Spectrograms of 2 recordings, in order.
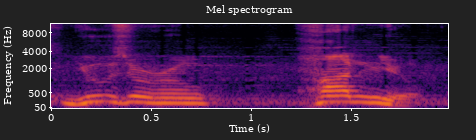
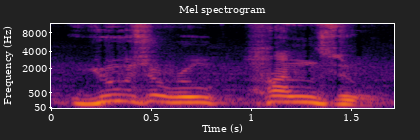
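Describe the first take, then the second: First: The surname's middle consonant is a y sound. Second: The surname's middle consonant is a z sound. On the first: The speaker calls it right. "but it's" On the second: The speaker calls it wrong. "is what I said"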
